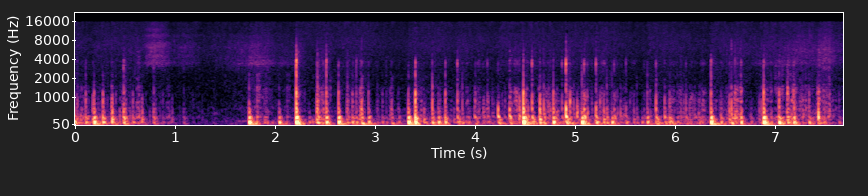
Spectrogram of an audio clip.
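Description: A thin cork sheet, curved over a binaural microphone and hollow underneath, is tapped and scratched with long acrylic nails. Rapid, irregular, deep and bassy hollow thumps with short dry decays and a soft scratchy texture fill the clip, pausing briefly about one second in before resuming just as densely.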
